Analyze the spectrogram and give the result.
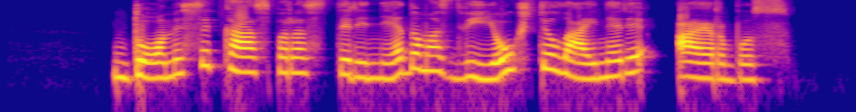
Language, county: Lithuanian, Telšiai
